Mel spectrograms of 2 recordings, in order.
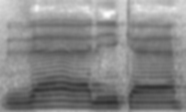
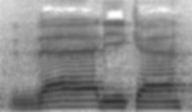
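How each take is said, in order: Both takes have the same delivery.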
